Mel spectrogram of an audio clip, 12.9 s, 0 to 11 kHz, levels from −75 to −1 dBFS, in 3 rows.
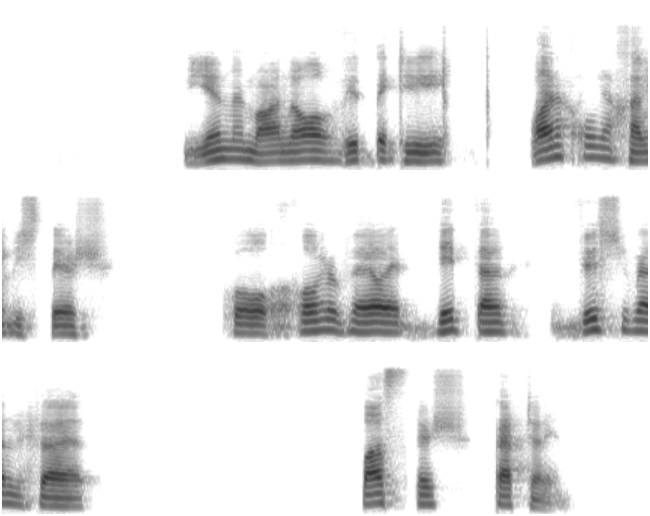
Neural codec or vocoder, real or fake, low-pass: codec, 16 kHz, 0.5 kbps, FreqCodec, larger model; fake; 7.2 kHz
